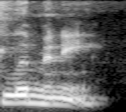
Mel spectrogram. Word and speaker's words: limine: But yeah, it's pronounced limine, motions in limine.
